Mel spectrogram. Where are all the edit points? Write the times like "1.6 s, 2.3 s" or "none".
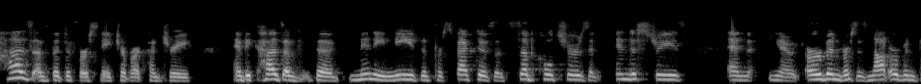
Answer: none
